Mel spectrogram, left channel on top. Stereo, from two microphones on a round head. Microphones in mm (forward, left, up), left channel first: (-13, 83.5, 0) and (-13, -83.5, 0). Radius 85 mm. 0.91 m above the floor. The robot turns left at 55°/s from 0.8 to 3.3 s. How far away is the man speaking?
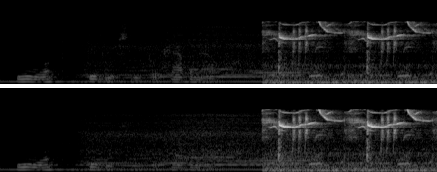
About 2 m.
